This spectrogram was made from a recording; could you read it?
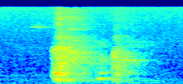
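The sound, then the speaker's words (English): Someone coughs twice: a sharp, harsh first cough followed by a softer second one about half a second later, against a quiet background. “Absolutely, the birds and the coughing and the voice.”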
